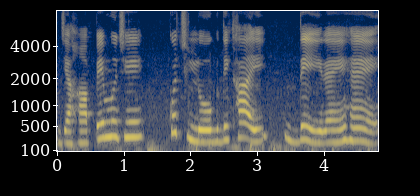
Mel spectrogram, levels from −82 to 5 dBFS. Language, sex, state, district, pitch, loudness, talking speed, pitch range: Hindi, female, Bihar, Kaimur, 240 Hz, -15 LUFS, 110 wpm, 210-295 Hz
